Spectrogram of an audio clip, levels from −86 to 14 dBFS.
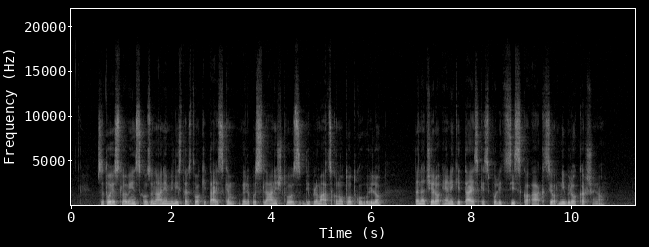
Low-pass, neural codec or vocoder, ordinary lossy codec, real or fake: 19.8 kHz; none; none; real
